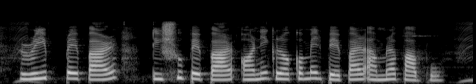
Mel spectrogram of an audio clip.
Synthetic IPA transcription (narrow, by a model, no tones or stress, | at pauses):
ɾipːɾepaɾt̪iʃubepaɾɔnekɾɔkomeɾbepaɾʔa̰mɾapabo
